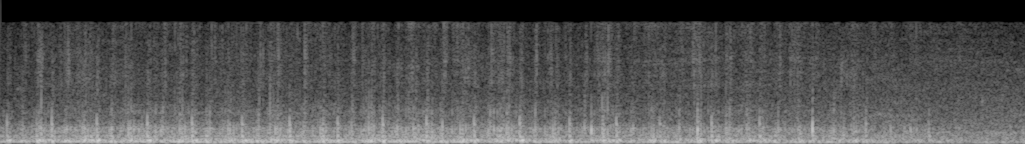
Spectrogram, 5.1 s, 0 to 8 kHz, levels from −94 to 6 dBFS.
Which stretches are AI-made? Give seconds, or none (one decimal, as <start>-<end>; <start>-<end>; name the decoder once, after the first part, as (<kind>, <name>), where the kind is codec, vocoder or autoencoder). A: 0.0-0.7 (vocoder, BigVGAN v2); 3.3-5.1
